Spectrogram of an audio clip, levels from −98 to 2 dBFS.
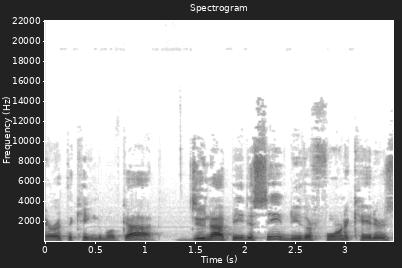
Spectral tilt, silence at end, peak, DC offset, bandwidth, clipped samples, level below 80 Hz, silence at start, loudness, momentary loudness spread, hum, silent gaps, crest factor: -5.5 dB/octave; 0 s; -8 dBFS; under 0.1%; 14.5 kHz; under 0.1%; -76 dBFS; 0 s; -26 LUFS; 10 LU; none; none; 18 dB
